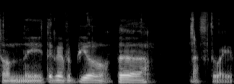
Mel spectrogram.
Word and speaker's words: Bure: Bure. That's the way you pronounce it.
